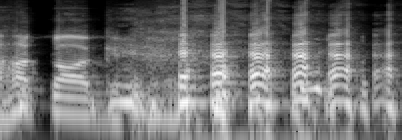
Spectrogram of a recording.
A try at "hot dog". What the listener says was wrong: No, you're pronouncing the H too much.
